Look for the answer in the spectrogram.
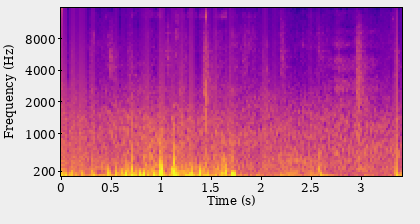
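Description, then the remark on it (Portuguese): Strong wind blowing outdoors in a windy area, in the street where a newsletter is being recorded, a steady low rumble with irregular gusts and buffeting thumps that rise and fall without pause; no one speaks. “Hoje está, está mesmo muito vento”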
